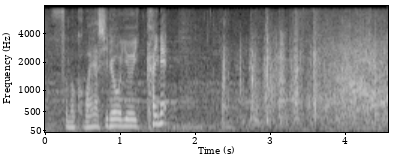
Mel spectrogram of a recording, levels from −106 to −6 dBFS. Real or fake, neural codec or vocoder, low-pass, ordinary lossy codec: real; none; 7.2 kHz; none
